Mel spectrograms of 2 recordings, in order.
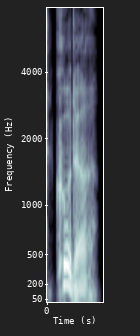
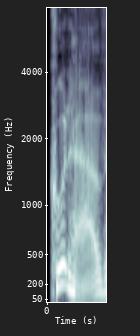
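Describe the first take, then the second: First: "coulda" as KOOD-uh; casual blended "coulda", no v; reduced could have. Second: Said in the usual way. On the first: Shown as a demonstration. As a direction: say "coulda" with only "uh" left of have. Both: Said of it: "is pronounced as".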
